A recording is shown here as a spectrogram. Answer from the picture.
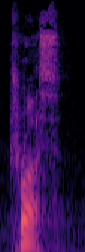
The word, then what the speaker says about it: Truss: Is that how you pronounce it? – Truss.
